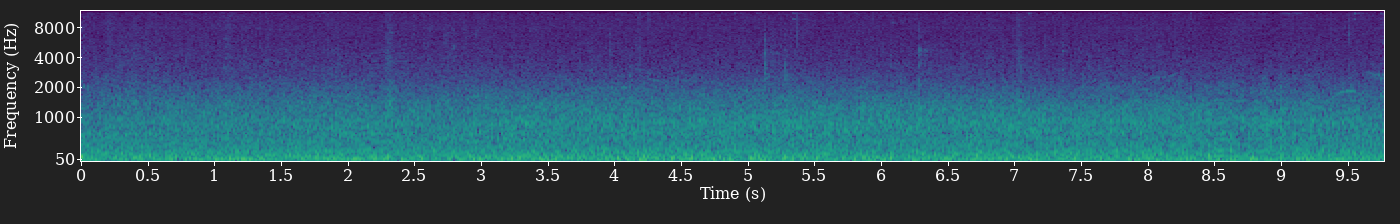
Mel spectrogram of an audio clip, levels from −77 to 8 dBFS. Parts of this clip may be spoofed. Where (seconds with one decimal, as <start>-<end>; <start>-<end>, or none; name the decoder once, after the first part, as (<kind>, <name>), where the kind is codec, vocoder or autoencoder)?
8.4-9.0 (codec, SNAC)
